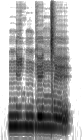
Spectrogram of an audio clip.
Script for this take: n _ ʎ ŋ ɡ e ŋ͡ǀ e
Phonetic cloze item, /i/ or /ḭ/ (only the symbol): i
